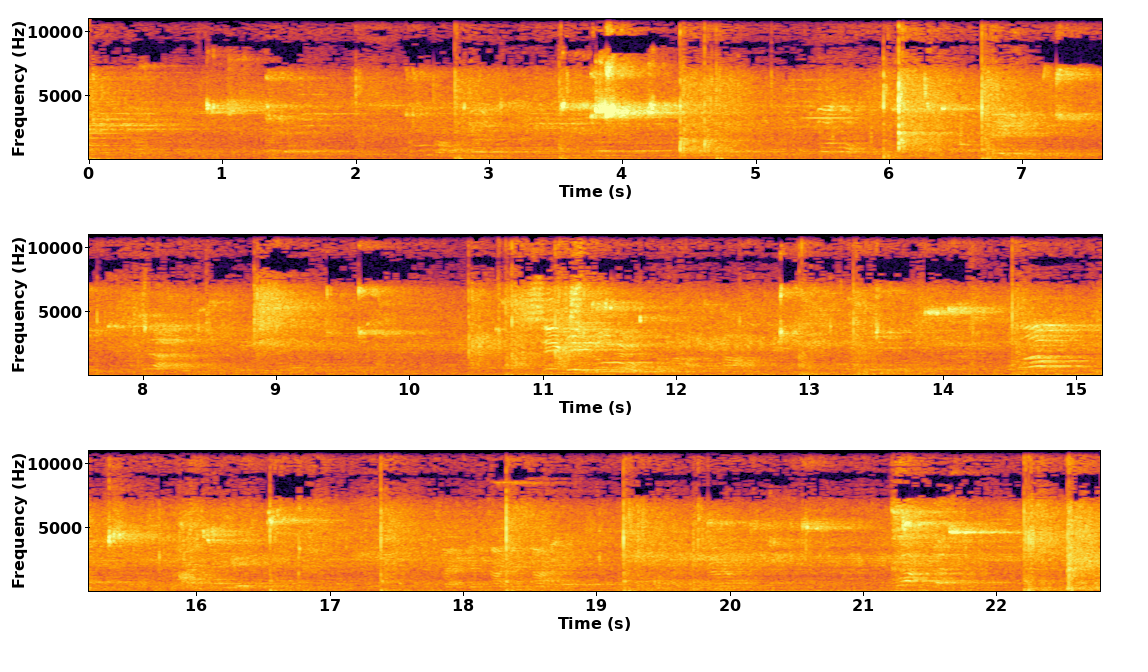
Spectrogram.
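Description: A basketball bouncing on a gym court floor in irregular thuds as players dribble and pass, with players' voices calling out in the hall.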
